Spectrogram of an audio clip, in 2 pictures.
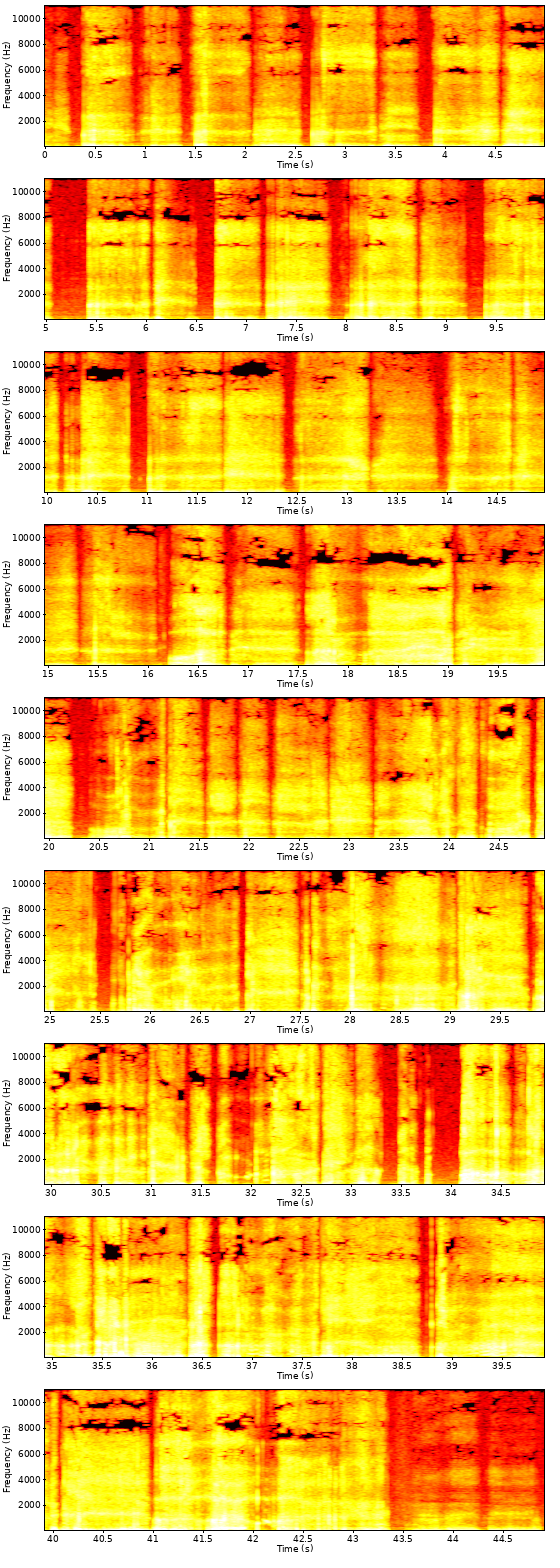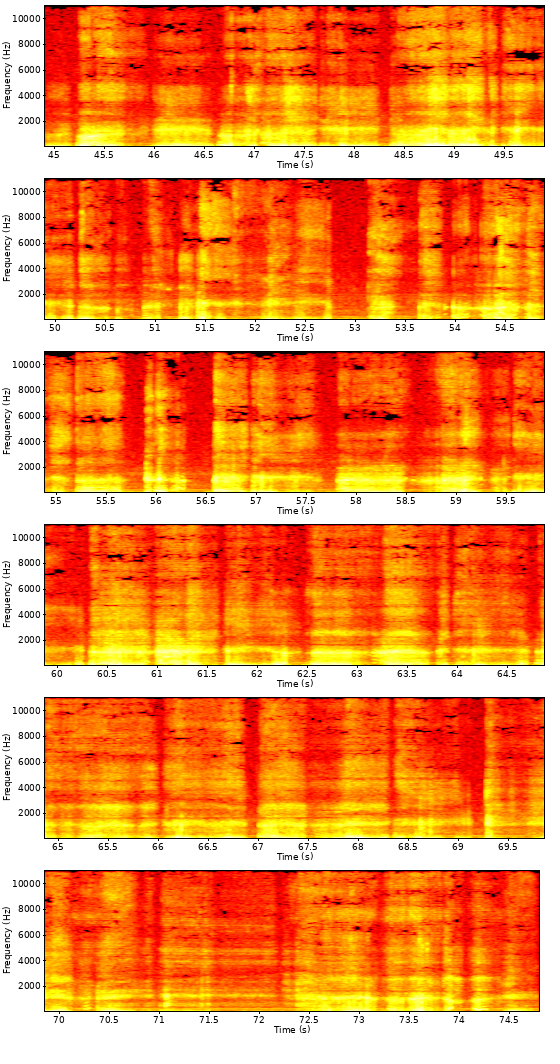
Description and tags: Zombie breathing
breathing, dead, horror, Zombie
